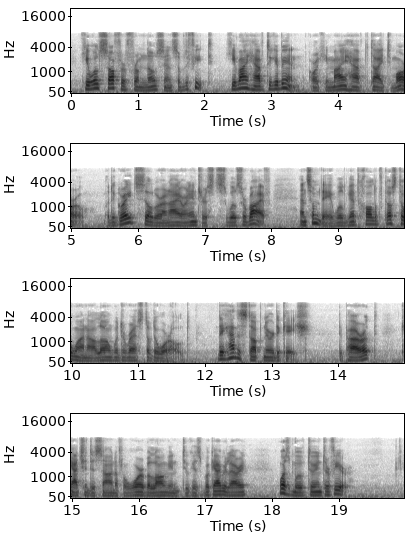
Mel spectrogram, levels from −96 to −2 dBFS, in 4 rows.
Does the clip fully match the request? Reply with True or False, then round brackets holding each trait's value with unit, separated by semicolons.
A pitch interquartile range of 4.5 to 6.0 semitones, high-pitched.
False (5.0 semitones; 105 Hz)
